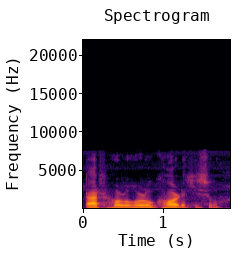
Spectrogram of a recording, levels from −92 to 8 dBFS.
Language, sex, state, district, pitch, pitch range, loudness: Assamese, male, Assam, Hailakandi, 110 Hz, 100-115 Hz, -20 LUFS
